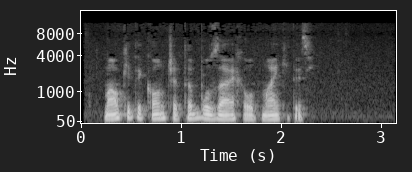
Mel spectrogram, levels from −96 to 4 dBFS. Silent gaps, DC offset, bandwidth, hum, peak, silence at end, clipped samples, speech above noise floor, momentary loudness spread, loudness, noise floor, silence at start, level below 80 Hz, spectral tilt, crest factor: none; under 0.1%; 11 kHz; none; -2 dBFS; 0.85 s; under 0.1%; 39 dB; 10 LU; -21 LUFS; -59 dBFS; 0.25 s; -40 dBFS; -8 dB/octave; 18 dB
